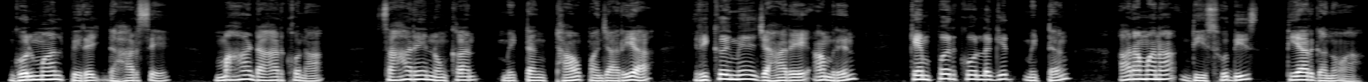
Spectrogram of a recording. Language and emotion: Santali, neutral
